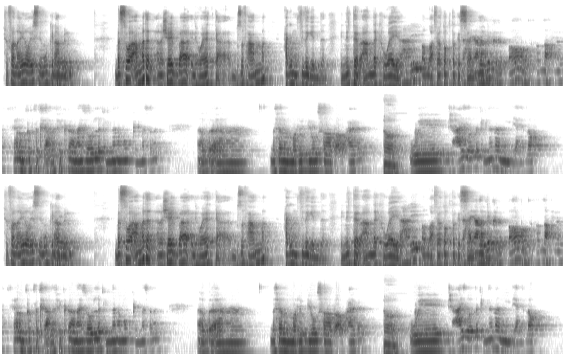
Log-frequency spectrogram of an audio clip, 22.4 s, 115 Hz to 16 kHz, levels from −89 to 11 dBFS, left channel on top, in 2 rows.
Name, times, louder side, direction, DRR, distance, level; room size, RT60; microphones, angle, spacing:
voice 1, 0.0-1.3 2.3-5.4 5.6-6.5 6.8-8.0 8.4-9.8 18.8-19.1, left 2 dB, 30° left, 8 dB, 1.0 m, -22 dB
voice 2, 1.0-1.5 7.9-8.5 9.2-11.2 11.4-14.4 15.1-16.1 16.6-18.4 19.4-21.8, right 1 dB, 70° right, 2 dB, 3.0 m, -25 dB
20.0 x 8.0 x 4.1 m, 0.73 s
head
